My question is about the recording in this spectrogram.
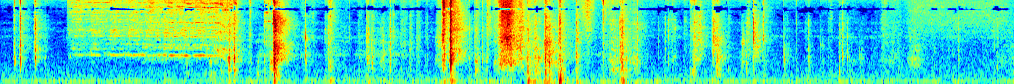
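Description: Pen-style electric screwdriver whirring for about two seconds as it drives a screw into the plastic underside of a laptop. This is followed by sharp clicks, knocks and rustling as the laptop is handled and turned over on the desk.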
